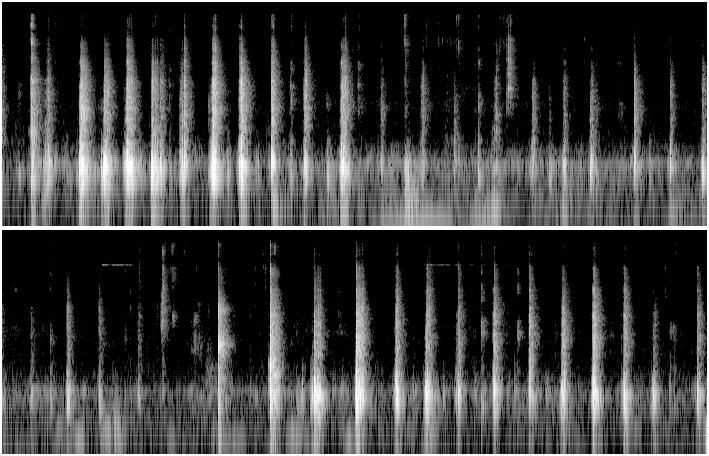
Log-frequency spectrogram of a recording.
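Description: Chunks of white chalk bitten and chewed close to the microphone: crisp, regular crunches about two a second, thinning out for several seconds in the middle, then a fresh hard bite and steady crunching again.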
